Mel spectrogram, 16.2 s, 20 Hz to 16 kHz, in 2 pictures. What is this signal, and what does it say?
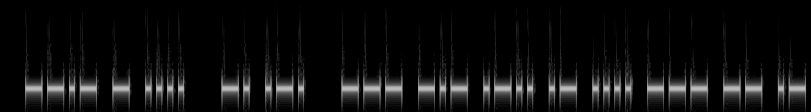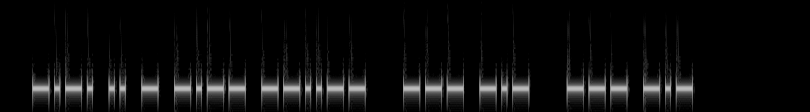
Morse code, heard as a keyed tone, about 22 wpm, 700 Hz. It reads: QTH NR OKLAHOMA CITY, OK OK
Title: Practice QSO - Exchange 1 - Beginning - 22wpm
